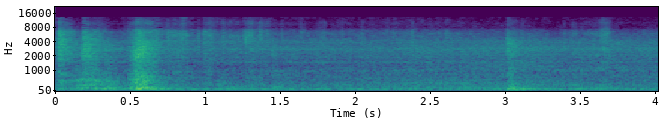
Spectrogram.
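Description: Small kitchen knife cutting watermelon flesh on a plate, with a sharp knock about half a second in and a softer one about three seconds in, over a low steady hum.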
